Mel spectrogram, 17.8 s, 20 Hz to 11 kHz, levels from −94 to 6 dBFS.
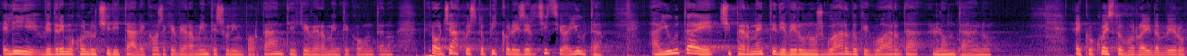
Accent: native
